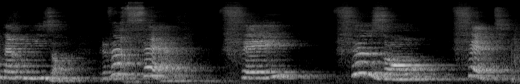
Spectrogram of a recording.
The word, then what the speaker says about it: faisant: Fait, faisant, faites. Ici, vous allez me dire, il s'écrit avec AI, mais il se prononce E, les enfants, et vous savez déjà ça.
